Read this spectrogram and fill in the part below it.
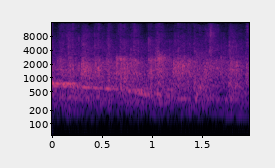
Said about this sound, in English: Yourself a round of applause.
